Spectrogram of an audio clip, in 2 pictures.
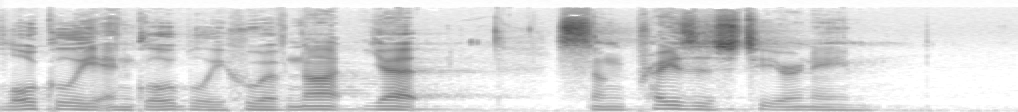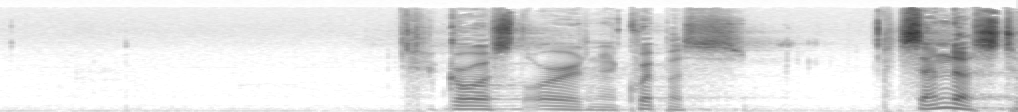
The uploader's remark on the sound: Recorded on October 8, 2023 at Waialae Baptist Church.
